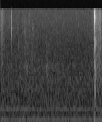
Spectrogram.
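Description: Quiet room tone with a steady low hum. A short sharp noise comes just before the end.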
